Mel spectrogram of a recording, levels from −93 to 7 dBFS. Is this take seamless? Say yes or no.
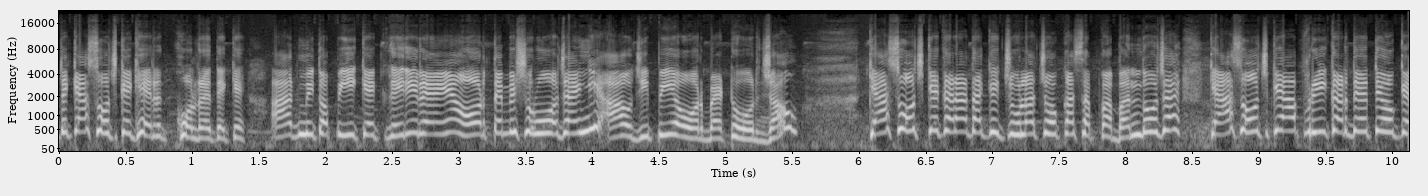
yes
